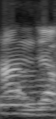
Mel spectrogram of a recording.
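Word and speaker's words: 앉아: হ্যাঁ এটা একটা গ্রামার এখন উচ্চারণ কি হবে বলেন দেখি এটা আঞ্জা হবে আঞ্জা আঞ্জা আঞ্জা আঞ্জা মানেও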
